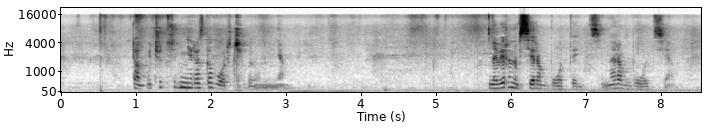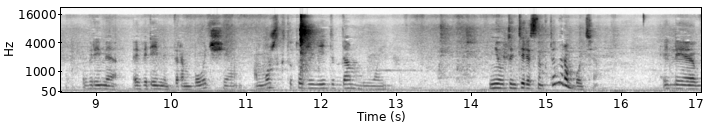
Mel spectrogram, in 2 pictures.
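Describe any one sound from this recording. A young woman talks close to a microphone, calmly and with animation.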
